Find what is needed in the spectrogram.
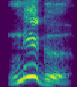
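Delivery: ordinary talk, nothing marked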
